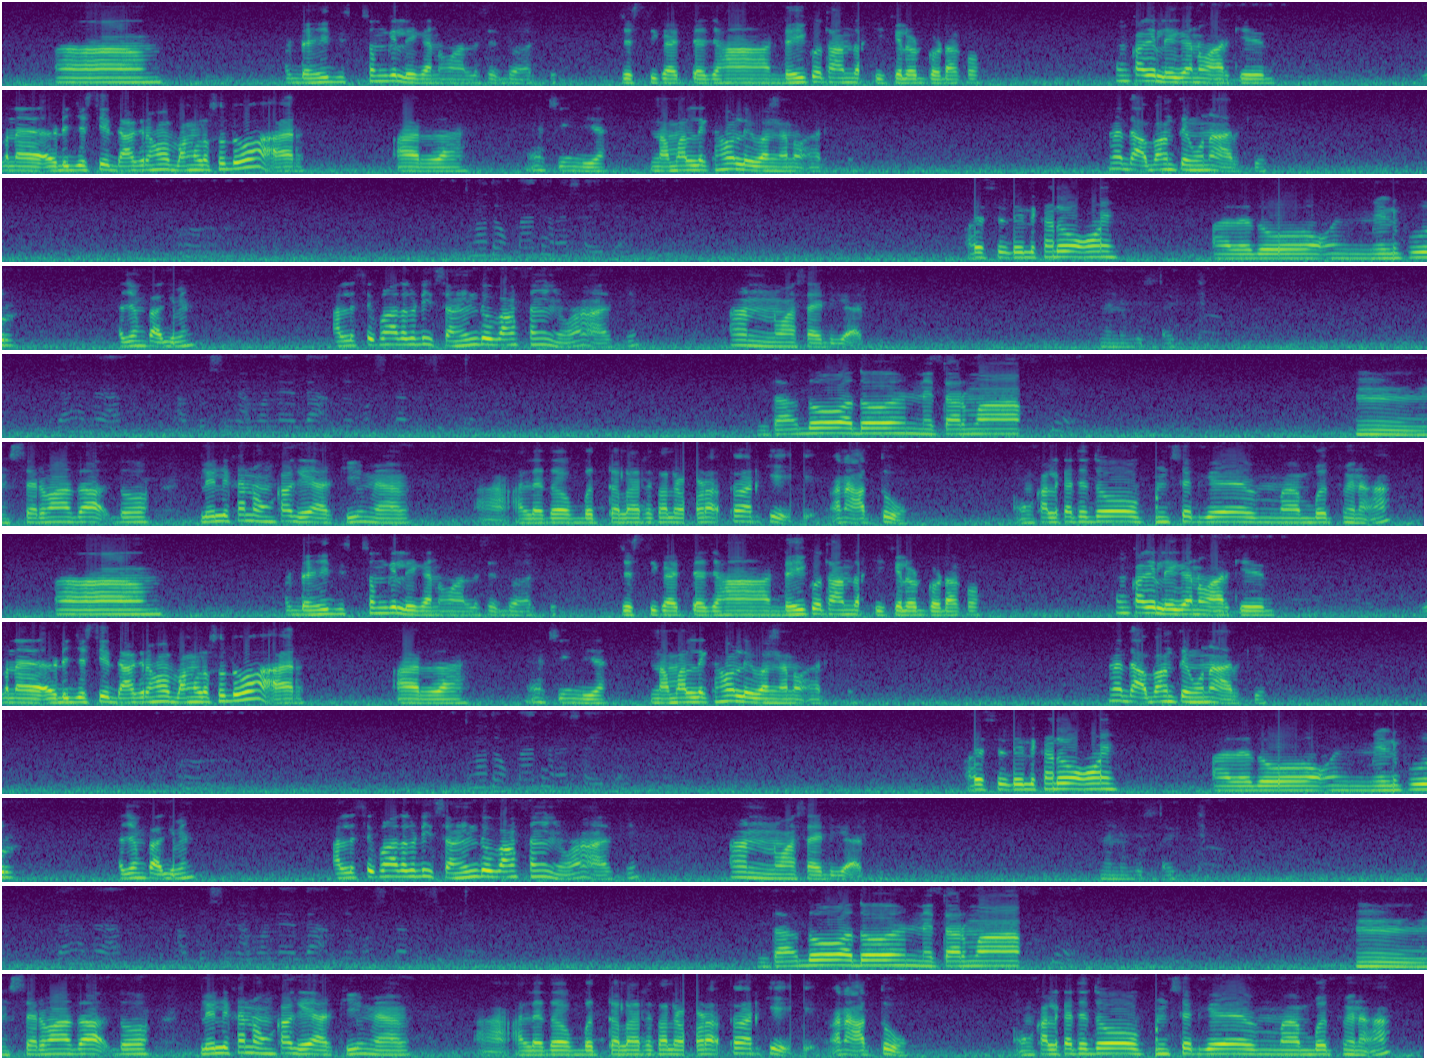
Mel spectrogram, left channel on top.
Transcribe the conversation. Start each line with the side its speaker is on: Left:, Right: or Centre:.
Right: ᱟᱸᱻ᱾ ᱰᱟᱹᱦᱤ ᱫᱤᱥᱚᱢ ᱜᱮ ᱞᱟᱹᱭ ᱜᱟᱱᱚᱜᱼᱟ ᱟᱞᱮ ᱥᱮᱫ ᱫᱚ ᱟᱨᱠᱤ᱾ ᱡᱟᱹᱥᱛᱤ ᱠᱟᱭᱛᱮ ᱡᱟᱦᱟᱸ ᱰᱟᱹᱦᱤ ᱠᱚ ᱛᱟᱦᱮᱱ ᱫᱚ ᱟᱨᱠᱤ ᱠᱷᱮᱞᱳᱰ ᱜᱚᱰᱟ ᱠᱚ᱾ ᱚᱱᱠᱟ ᱜᱮ ᱞᱟᱹᱭ ᱜᱟᱱᱚᱜᱼᱟ
Centre: ᱦᱮᱸ
Right: ᱟᱨᱠᱤ
Centre: ᱦᱮᱸ
Right: ᱢᱟᱱᱮ ᱟᱹᱰᱤ ᱡᱟᱹᱥᱛᱤ ᱫᱟᱜ ᱨᱮᱦᱚᱸ ᱵᱟᱝ ᱞᱚᱥᱚᱫᱚᱜᱼᱟ ᱟᱨ ᱟᱨ ᱪᱤᱧ ᱞᱟᱹᱭᱟ ᱱᱟᱢᱟᱞ ᱞᱮᱠᱟ ᱦᱚᱸ ᱞᱟᱹᱭ ᱵᱟᱝ ᱜᱟᱱᱚᱜᱼᱟ ᱟᱨᱠᱤ ᱦᱮᱸ ᱫᱟᱜ ᱵᱟᱝ ᱛᱤᱸᱜᱩᱱᱟ ᱟᱨᱠᱤ᱾
Centre: ᱚᱦ ᱚᱱᱟ ᱫᱚ ᱚᱠᱟ ᱫᱷᱟᱨᱮ ᱥᱟᱭᱤᱴ ᱟᱨᱠᱤ?
Right: ᱟᱞᱮ ᱥᱮᱫ ᱞᱟᱹᱭ ᱞᱮᱠᱷᱟᱱ ᱫᱚ ᱚᱸᱭ ᱟᱞᱮ ᱫᱚ ᱚᱸᱭ ᱢᱮᱫᱱᱤᱯᱩᱨ᱾ ᱟᱸᱡᱚᱢ ᱠᱟᱜ ᱜᱮᱵᱤᱱ, ᱟᱞᱮ ᱥᱮᱫ ᱠᱷᱚᱱᱟᱜ ᱫᱚ ᱠᱟᱹᱴᱤᱡᱽ ᱥᱟᱺᱜᱤᱧ
Centre: ᱦᱮᱸ
Right: ᱫᱚ ᱵᱟᱝ
Centre: ᱦᱮᱸ
Right: ᱥᱟᱺᱜᱤᱧᱚᱜᱼᱟ ᱟᱨᱠᱤ᱾ ᱟᱨ ᱱᱚᱣᱟ ᱥᱟᱭᱤᱰ ᱜᱤ ᱟᱨᱠᱤ ᱢᱮᱱᱤᱯᱩᱨ ᱥᱟᱭᱤᱴ᱾
Centre: ᱚ ᱛᱟᱦᱚᱞᱮ ᱟ ᱟᱯᱮ ᱥᱮᱱᱟᱜ ᱢᱟᱱᱮ ᱫᱟᱜᱽ ᱵᱮᱵᱚᱥᱛᱟ ᱫᱚ ᱪᱤᱫ ᱠᱟᱱᱟ ᱟᱨᱠᱤ?
Right: ᱫᱟᱜᱽ ᱫᱚ ᱟᱫᱚ ᱱᱮᱛᱟᱨ
Centre: ᱥᱮᱨᱢᱟ
Right: ᱢᱟ
Centre: ᱫᱟᱜ ᱟᱥᱜᱮ
Right: ᱦᱩᱸ ᱥᱮᱨᱢᱟ ᱫᱟᱜᱽ ᱫᱚ ᱞᱟᱹᱭ ᱞᱮᱠᱷᱟᱱ ᱚᱱᱠᱟ ᱜᱤ ᱟᱨᱠᱤ ᱢᱮ ᱟᱞᱮ ᱫᱚ ᱵᱟᱹᱫᱽ ᱛᱟᱞᱟ ᱨᱮ ᱛᱟᱞᱮ ᱚᱲᱟᱜ ᱛᱚ ᱟᱨᱠᱤ ᱚᱱᱟ ᱟᱹᱛᱩ ᱚᱱᱠᱟ ᱞᱮᱠᱟ ᱛᱮᱫᱚ ᱯᱩᱱ ᱥᱮᱫ ᱜᱮ ᱵᱟᱹᱛ ᱢᱮᱱᱟᱜᱼᱟ᱾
